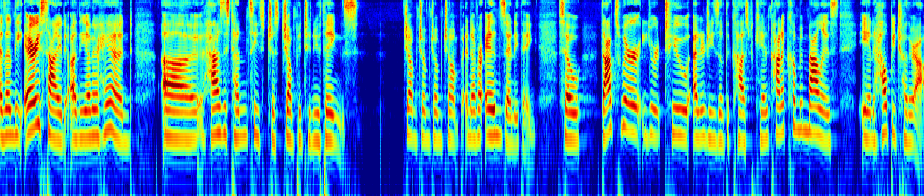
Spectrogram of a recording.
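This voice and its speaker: Recorded very cleanly against a silent background, a woman with a plain, everyday voice speaks at a moderate pace in a fairly high pitch with fairly even intonation. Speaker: tarot reader. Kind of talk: tarot reading monologue.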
